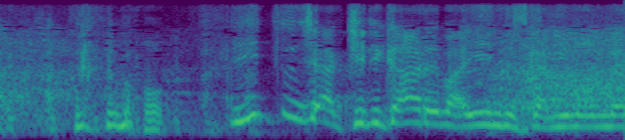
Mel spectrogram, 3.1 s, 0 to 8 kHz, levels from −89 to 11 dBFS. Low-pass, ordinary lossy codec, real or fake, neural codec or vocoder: 7.2 kHz; none; real; none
